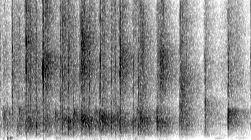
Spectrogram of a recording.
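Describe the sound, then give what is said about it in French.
An audience applauds the shopkeepers, a dense wash of many hands clapping steadily for a few seconds, with a few sharper individual claps standing out toward the end as it tapers. “On applaudit les commerçants, allez, on applaudit.”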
